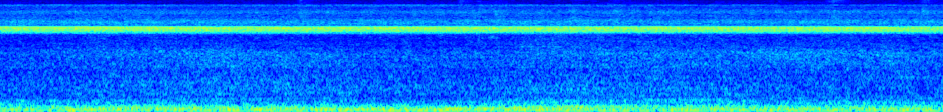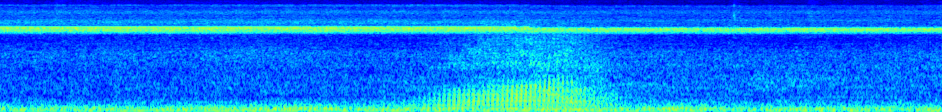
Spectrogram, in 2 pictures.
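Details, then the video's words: Saturday-night crickets keep up a continuous high, even-pitched trill while a plane passes overhead, its broad roar swelling and fading near the end over a steady low background rumble. "crickets chirping"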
